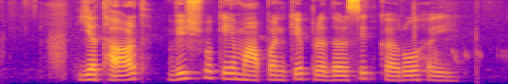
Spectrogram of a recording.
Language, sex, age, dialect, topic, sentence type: Magahi, female, 51-55, Southern, banking, statement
